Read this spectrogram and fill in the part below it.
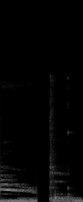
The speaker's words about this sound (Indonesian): Wah oh, sorry tadi ada suara kucing yang mengeong-ngeong lagi dikurung kayaknya dan saya tag juga di tengah rumah sih sambil hujan juga nih malam ini tag malam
